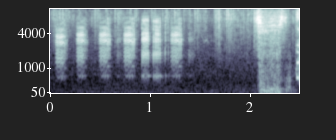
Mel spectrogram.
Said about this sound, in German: Diesmal quietscht Kali mit einem neuen Luftballon.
